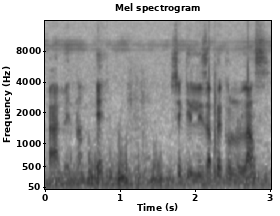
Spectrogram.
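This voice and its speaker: A man's voice: lowish voice, animated, normal speed. A man from Mali giving an interview outdoors, talking expressively with repeated words and restarts. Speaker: interviewee, local community figure. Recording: loud wind and outdoor noise.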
